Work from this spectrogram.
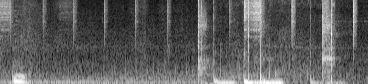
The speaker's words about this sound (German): Wir klatschen auch zwischendrin. Ja, das klatschen das schon. Bravo.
